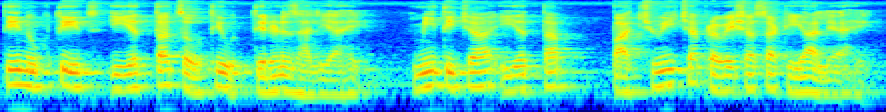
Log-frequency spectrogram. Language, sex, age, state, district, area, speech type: Marathi, male, 30-45, Maharashtra, Ratnagiri, urban, read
